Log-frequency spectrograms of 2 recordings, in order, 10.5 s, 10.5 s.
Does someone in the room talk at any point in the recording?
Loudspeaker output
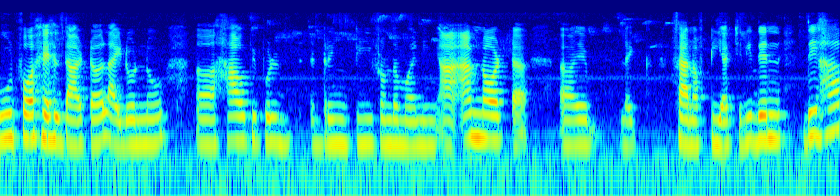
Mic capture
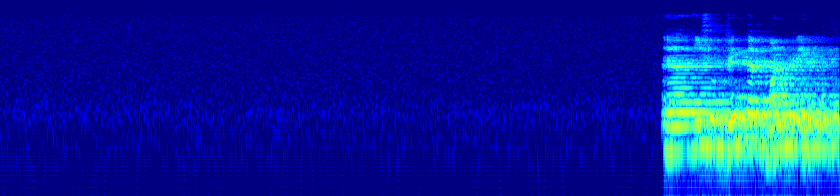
Yes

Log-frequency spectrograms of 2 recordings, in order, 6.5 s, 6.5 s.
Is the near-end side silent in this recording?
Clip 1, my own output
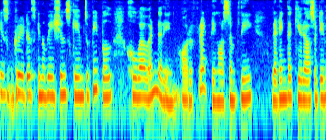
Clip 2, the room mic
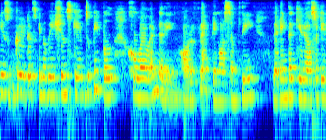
Yes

